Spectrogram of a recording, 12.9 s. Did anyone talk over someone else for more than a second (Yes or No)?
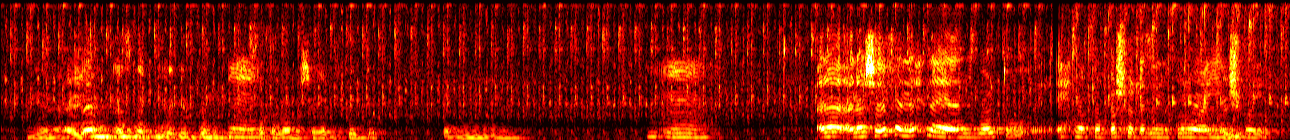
No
